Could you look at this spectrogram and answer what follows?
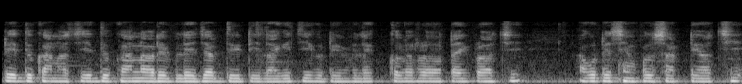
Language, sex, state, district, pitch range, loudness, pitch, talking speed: Odia, male, Odisha, Nuapada, 140-145 Hz, -17 LUFS, 140 Hz, 170 wpm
